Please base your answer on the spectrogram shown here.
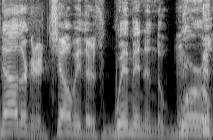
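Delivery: loud, high, hammed-up indignant fan; groan, then rant in put-on disgust; ridiculing an offended moviegoer; mock outrage. Acting out outraged fans.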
